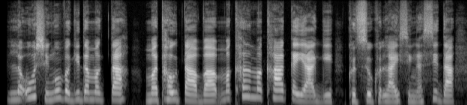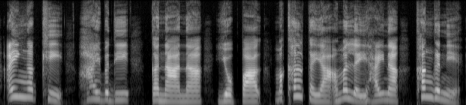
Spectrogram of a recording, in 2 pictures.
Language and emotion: Manipuri, surprised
